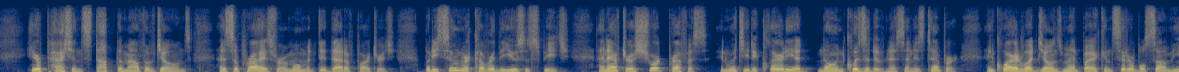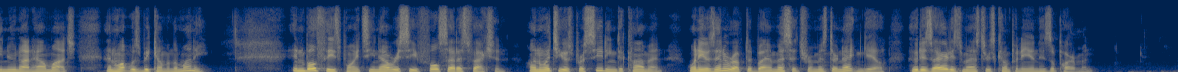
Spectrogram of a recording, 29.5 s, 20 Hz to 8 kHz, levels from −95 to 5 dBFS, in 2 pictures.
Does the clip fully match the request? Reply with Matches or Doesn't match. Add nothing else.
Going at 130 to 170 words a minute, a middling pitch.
Doesn't match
